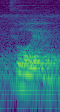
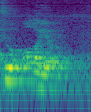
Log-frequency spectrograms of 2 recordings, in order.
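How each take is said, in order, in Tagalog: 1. Ang U at O ay nagsasama at nagiging isang glide na "wo". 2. Ang U at O ay binibigkas bilang dalawang magkahiwalay na pantig. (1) "Wo po yan" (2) "Hindi siya chuoyo"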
